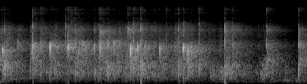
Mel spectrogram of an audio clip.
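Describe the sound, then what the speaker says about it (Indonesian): Scattered clapping at an Islamic business seminar in Cilangkap, a few sharp distinct claps at irregular intervals, near and fairly loud, with a faint voice underneath. "Beri tepuk tangan buat PT BES."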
